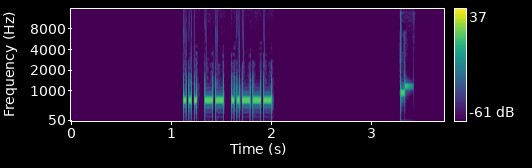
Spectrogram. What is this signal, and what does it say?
Morse code, heard as a keyed tone, about 44 wpm, 700 Hz. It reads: SM2
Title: Callsign Prefixes for Top 25 DXCC - 45wpm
